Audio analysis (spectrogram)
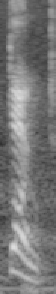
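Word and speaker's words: can't: দ্বিতীয়টি দেখো ক্যানের সাথে নট যোগ করলে ক্যান্ট বা আমরা কান্টও বলতে পারি। ক্যান্ট হলো আমেরিকান প্রোনাউন্সিয়েশন আর কান্ট হলো ব্রিটিশ প্রোনাউন্সিয়েশন।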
